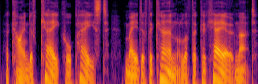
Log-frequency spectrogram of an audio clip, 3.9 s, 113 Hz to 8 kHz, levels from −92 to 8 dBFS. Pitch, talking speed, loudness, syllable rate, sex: 95 Hz, 215 wpm, -18 LUFS, 4.9 syllables/s, male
